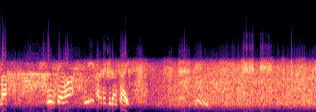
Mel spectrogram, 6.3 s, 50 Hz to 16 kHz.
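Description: Shortwave broadcast from a Japanese fisheries coast radio station received on a Tecsun PL-880 portable: a weak male voice reading a bulletin of positions under steady static, narrow and muffled. The voice sinks into the hiss about halfway through and is barely heard after that.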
